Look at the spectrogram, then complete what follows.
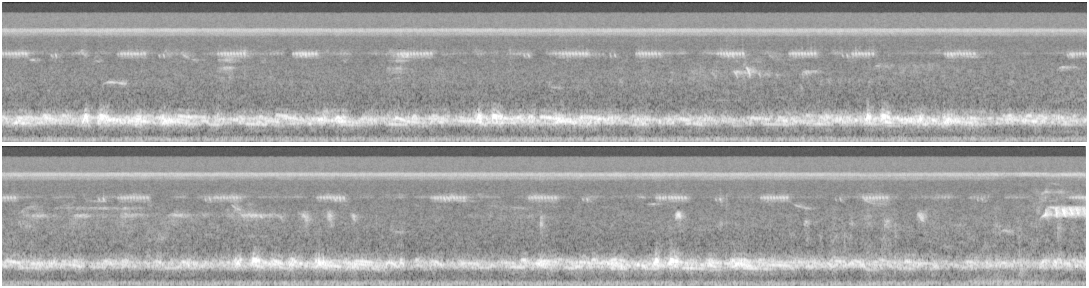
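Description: Riverbank insects and birds: a steady insect drone with a high chirp repeating about once a second, and a low hooting call that comes back about every five seconds.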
